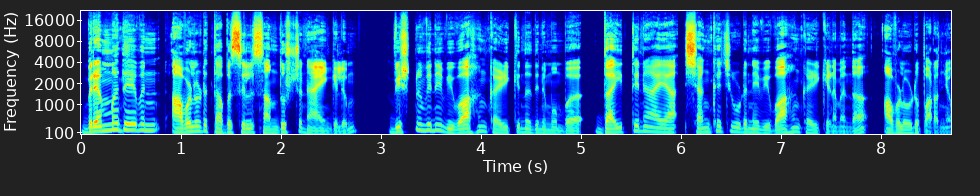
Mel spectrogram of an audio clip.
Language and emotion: Malayalam, neutral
